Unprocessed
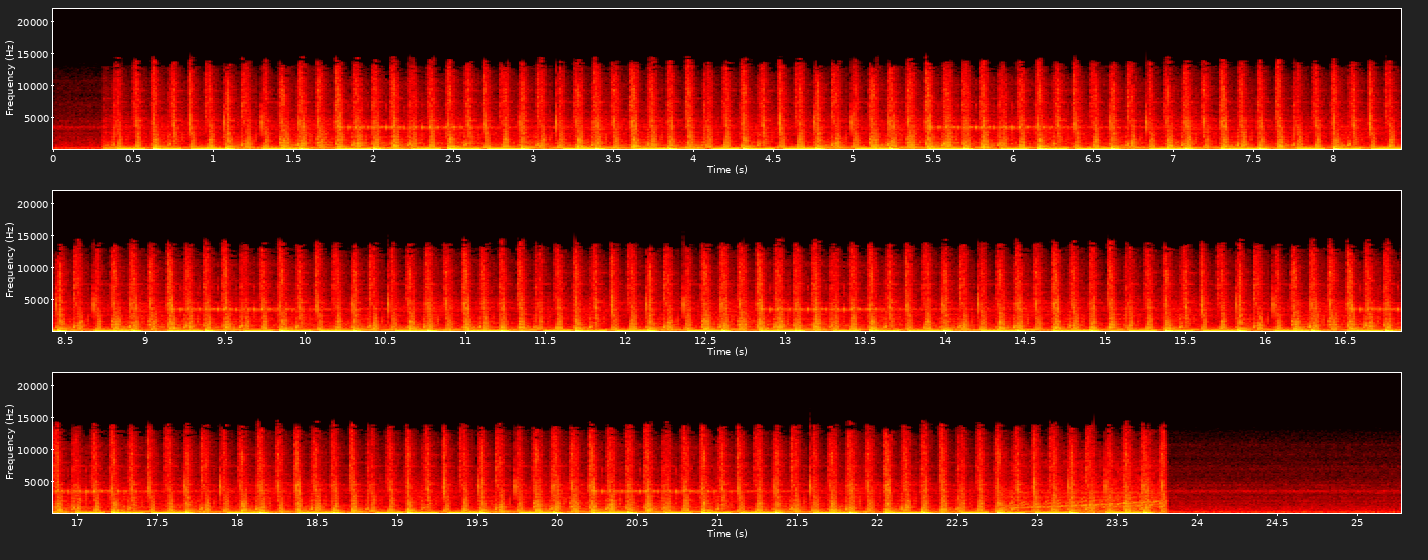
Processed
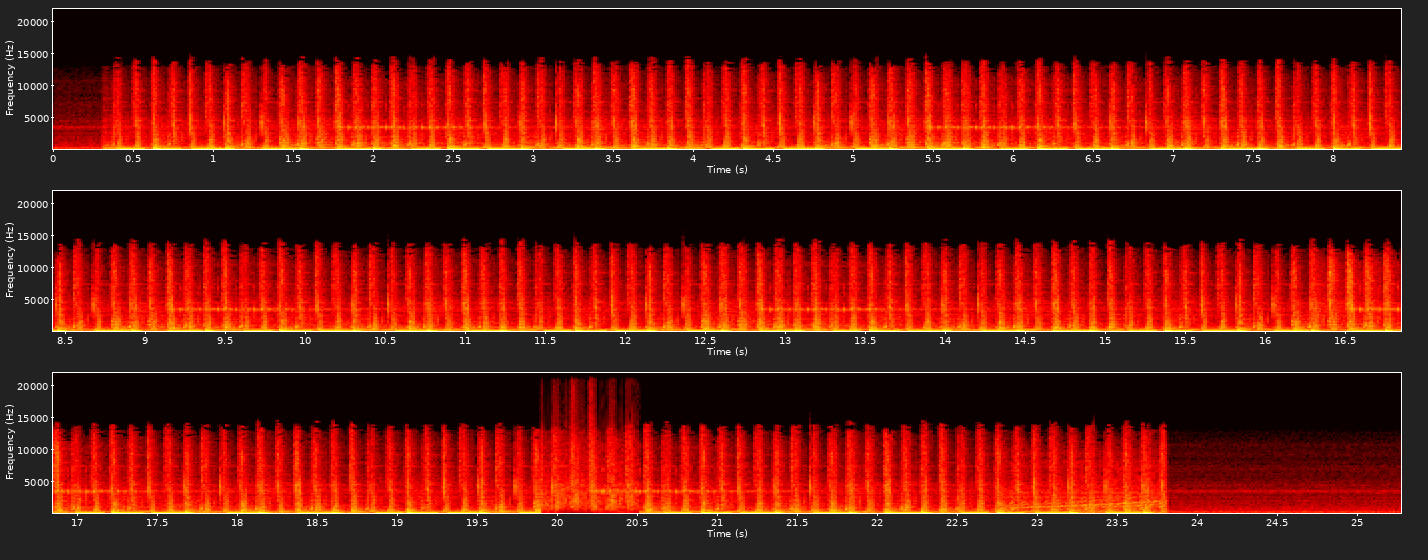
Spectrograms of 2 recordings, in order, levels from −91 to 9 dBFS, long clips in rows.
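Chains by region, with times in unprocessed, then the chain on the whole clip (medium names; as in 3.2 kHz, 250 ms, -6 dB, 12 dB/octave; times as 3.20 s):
16.32–16.97 s: low-pass 12 kHz 24 dB/octave + treble shelf 4.5 kHz +7.5 dB
19.89–20.51 s: comb filter that takes the minimum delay 4.7 ms + high-pass 1.4 kHz + level flattener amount 50%
whole clip: none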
